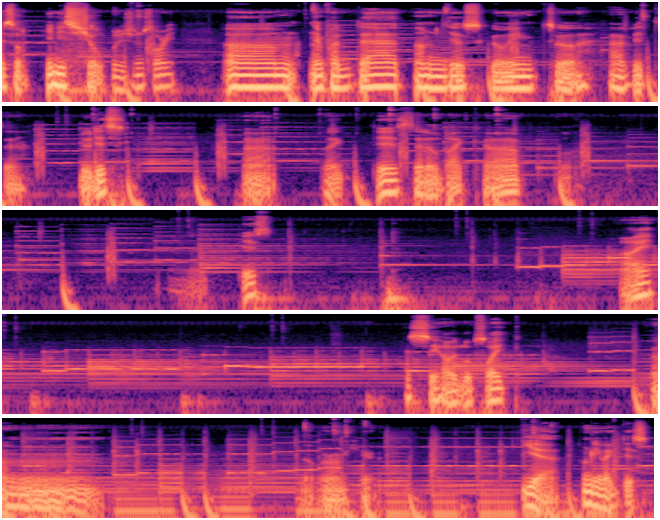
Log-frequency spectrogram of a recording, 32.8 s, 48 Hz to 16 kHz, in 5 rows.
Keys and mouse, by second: 0.6 ctrl+Tab, 1.3 click, 3.0-6.4 drag, 7.5-7.9 middle drag, 8.2 KP_3, 8.8 KP_1, 9.3-9.8 middle drag, 10.1-10.5 middle drag, 11.0 middle click, 12.4 r, 15.6 a, 16.5 i, 17.6 click, 18.4 g, 19.7 click, 20.0 space, 22.3 click, 22.3 space, 23.3 space, 26.6 space, 27.5 click, 28.2 g, 29.5 click, 29.9 space, 30.7 space, 31.5-31.9 drag, 31.9 space.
